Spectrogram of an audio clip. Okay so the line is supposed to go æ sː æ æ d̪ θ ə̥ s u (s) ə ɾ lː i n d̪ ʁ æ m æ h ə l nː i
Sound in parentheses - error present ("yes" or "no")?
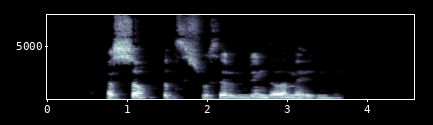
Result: yes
